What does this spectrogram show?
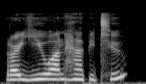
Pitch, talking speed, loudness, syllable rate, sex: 230 Hz, 205 wpm, -16 LUFS, 6.6 syllables/s, female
